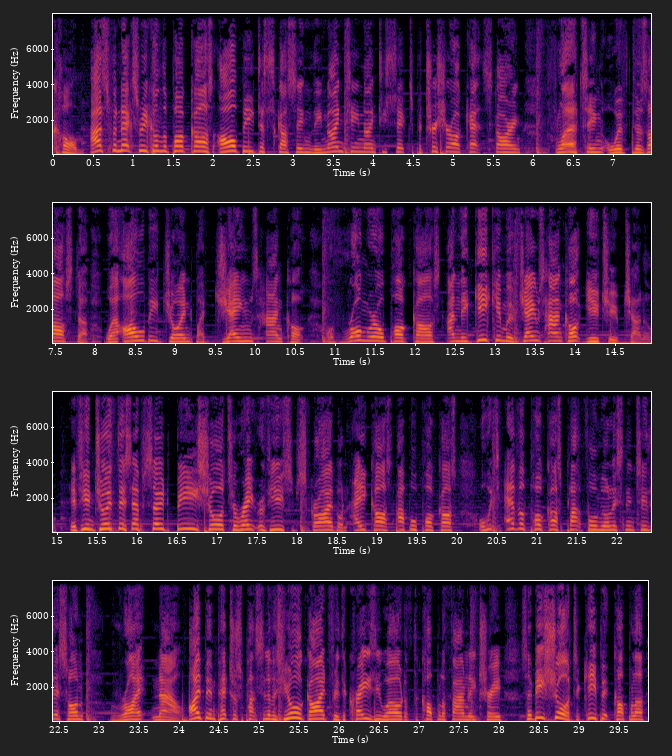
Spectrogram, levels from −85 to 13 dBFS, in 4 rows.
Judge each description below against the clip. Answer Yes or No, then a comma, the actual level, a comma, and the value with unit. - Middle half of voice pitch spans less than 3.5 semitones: No, average, 4.4 semitones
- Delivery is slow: No, average, 175 wpm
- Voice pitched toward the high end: Yes, high, 215 Hz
